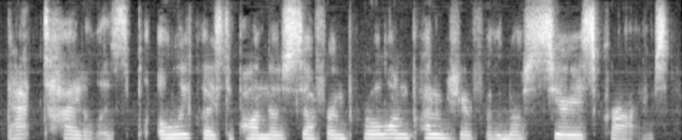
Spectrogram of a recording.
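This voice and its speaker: A woman voicing a taciturn older male pony doctor who speaks in a measured, cool, stern way. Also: mid-range voice, little pitch movement, dark tone, husky, no room sound, dull audio, natural voice.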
